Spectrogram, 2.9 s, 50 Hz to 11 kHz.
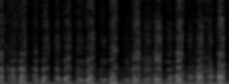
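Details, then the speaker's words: An 11-month-old Renascence Bulldogge breathes heavily during an off-leash hike with no rasp at the back of the throat; the owner credits breeding without an elongated soft palate. Normal heavy panting without stertor. "see again he's breathing heavy you don't hear that nasty rasp in the back of the throat and that's because I've over the generations read these guys do not have that elongated soft palate"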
